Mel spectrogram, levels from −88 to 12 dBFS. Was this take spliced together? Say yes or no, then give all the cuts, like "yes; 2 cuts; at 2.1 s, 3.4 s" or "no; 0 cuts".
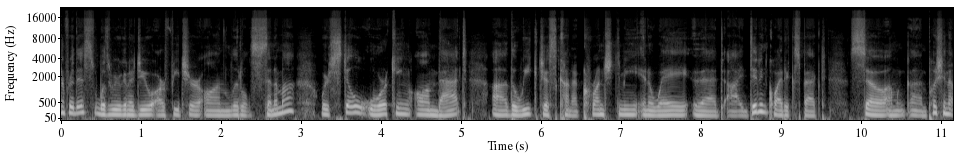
no; 0 cuts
